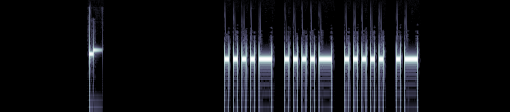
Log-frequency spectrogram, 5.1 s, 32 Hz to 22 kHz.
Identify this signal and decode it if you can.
Morse code, heard as a keyed tone, about 28 wpm, 700 Hz. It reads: 445A
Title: Common Cut Numbers - 4-Digit 28wpm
